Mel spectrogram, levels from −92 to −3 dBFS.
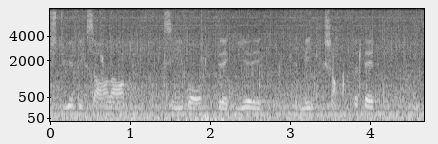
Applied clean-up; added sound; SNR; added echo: none; Boiling; 0 dB; none.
